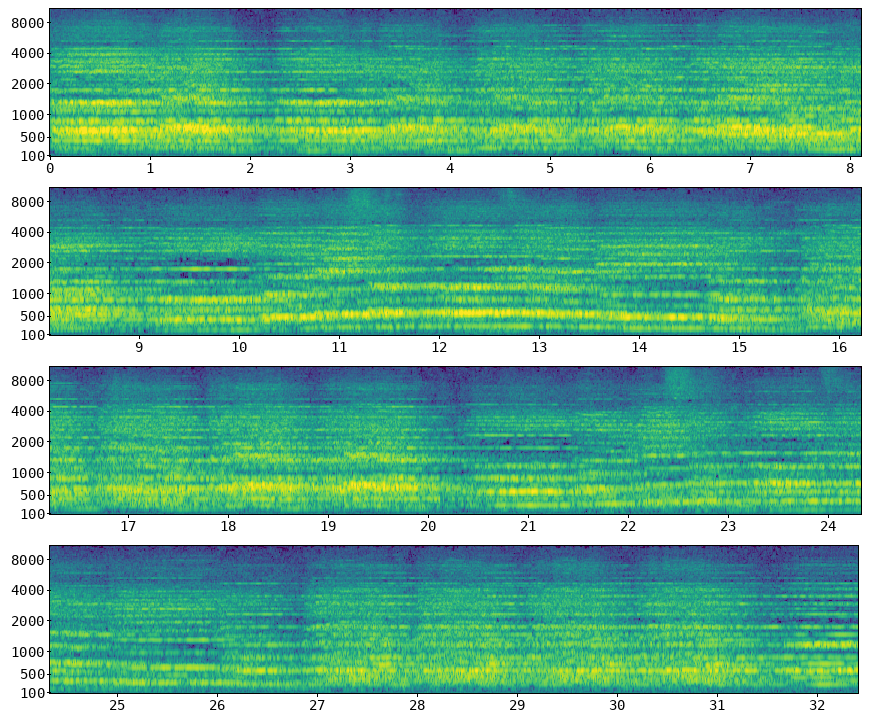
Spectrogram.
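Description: A choir singing the closing hymn of the Mass, many voices in held chords that move slowly from note to note.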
